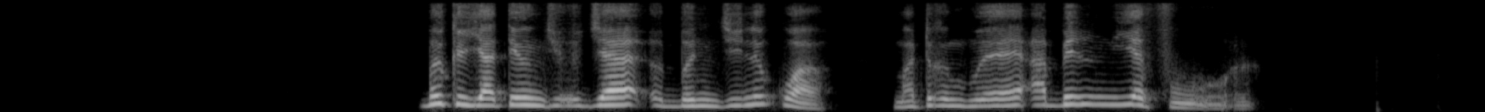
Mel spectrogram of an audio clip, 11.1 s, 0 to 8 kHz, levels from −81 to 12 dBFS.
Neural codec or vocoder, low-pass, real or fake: codec, 16 kHz in and 24 kHz out, 0.9 kbps, LongCat-Audio-Codec, fine tuned four codebook decoder; 7.2 kHz; fake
